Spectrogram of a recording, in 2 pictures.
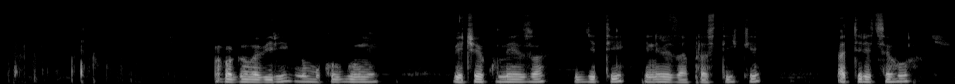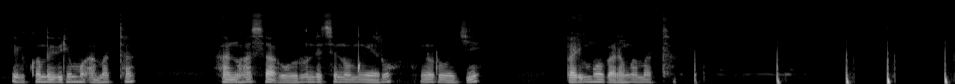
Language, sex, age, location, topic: Kinyarwanda, female, 25-35, Kigali, finance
